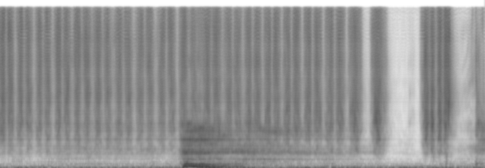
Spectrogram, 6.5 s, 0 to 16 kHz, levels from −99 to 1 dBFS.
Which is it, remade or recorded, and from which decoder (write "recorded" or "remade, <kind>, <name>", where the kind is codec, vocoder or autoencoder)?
remade, vocoder, Vocos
